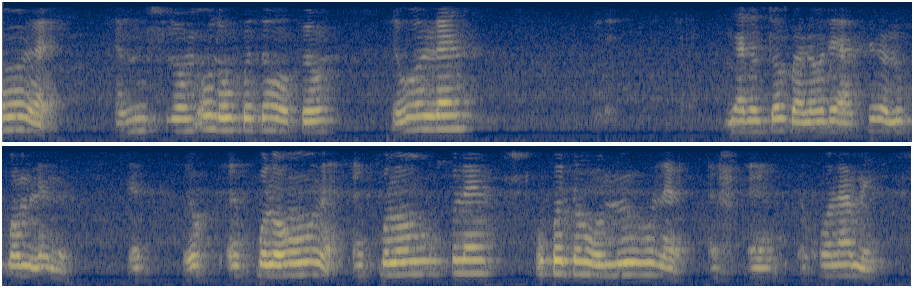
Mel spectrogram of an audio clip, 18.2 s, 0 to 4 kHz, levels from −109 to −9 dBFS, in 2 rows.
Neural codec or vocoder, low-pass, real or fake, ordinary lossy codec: none; 3.6 kHz; real; AAC, 24 kbps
